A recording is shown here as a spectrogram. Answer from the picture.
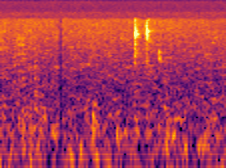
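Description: Near silence: faint room tone with two soft computer-mouse clicks close together about one and a half seconds in.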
